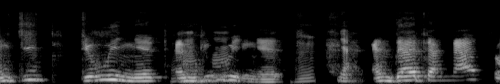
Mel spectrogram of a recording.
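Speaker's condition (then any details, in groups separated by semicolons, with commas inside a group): Cerebral palsy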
